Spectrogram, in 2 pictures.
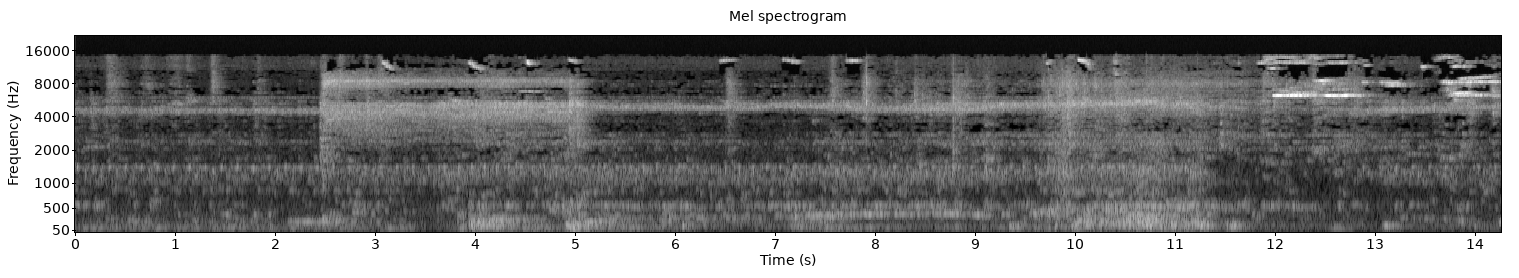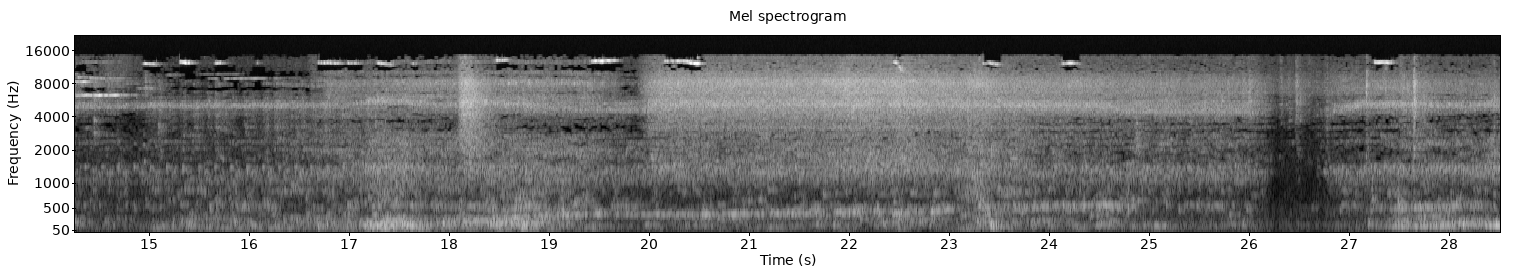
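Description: A vehicle engine hums and rises and falls as it drives.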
